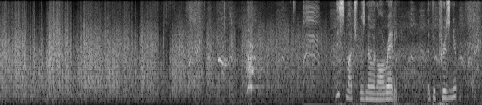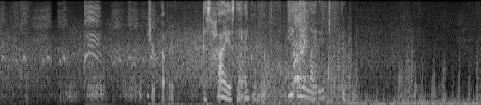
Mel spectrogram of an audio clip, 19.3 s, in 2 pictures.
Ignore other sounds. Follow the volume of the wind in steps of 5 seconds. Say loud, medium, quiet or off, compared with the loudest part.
loud, medium, loud, loud.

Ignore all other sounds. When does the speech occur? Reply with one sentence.
The speech can be heard from 6.7 to 9.2 s and from 12.6 to 16.6 s.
